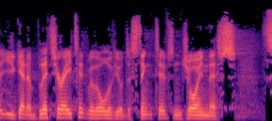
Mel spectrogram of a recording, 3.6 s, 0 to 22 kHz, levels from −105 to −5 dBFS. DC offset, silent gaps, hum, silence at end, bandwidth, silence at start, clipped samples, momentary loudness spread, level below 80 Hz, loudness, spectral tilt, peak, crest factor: under 0.1%; none; none; 0 s; 16 kHz; 0 s; under 0.1%; 7 LU; -72 dBFS; -31 LUFS; -2.5 dB/octave; -14 dBFS; 20 dB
